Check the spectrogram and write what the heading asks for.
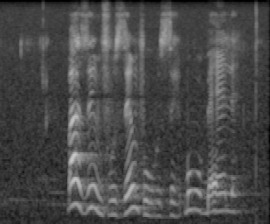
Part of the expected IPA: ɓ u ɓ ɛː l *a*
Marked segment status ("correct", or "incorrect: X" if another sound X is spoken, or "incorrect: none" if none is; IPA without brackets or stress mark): incorrect: ɛ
